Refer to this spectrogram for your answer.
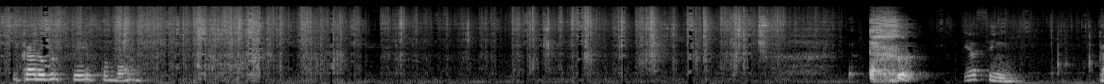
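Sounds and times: scratchy rustling and crinkling: 0.0s - 8.5s, 9.3s - 11.0s.

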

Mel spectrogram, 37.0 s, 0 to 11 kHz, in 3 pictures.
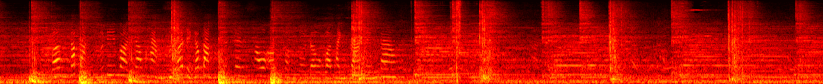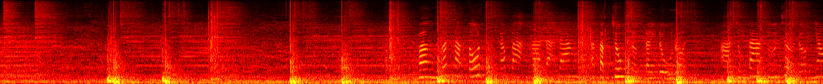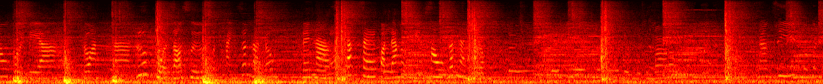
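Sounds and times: smaller drums: 0.0s - 37.0s
deep barrel drum strikes: 0.4s - 4.5s, 13.9s - 15.8s, 16.6s - 29.0s.

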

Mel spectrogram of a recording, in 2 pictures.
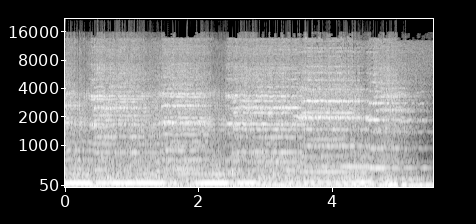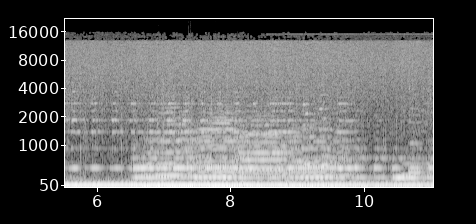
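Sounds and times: low drone: 0.0s - 11.0s
sustained music chords: 0.0s - 11.0s.

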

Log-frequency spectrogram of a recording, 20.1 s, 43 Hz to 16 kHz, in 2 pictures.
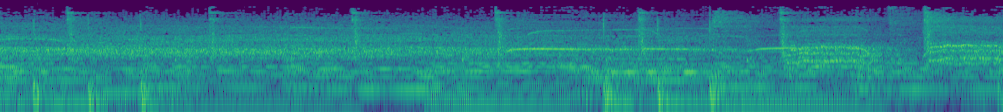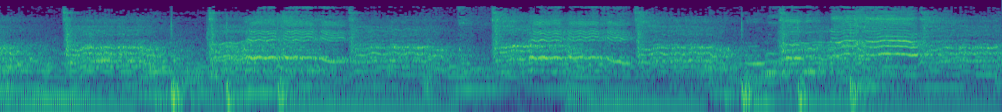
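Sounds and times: backing track music: 0.0s - 20.0s
voices singing held notes: 7.8s - 20.0s.

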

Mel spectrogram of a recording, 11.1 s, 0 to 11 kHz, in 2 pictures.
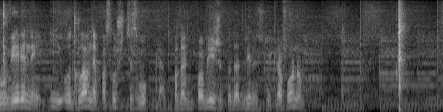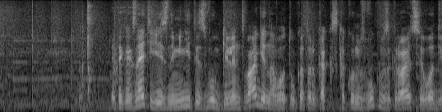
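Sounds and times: background music: 0.0s - 11.0s
cabinet door shutting click: 4.9s - 5.2s.

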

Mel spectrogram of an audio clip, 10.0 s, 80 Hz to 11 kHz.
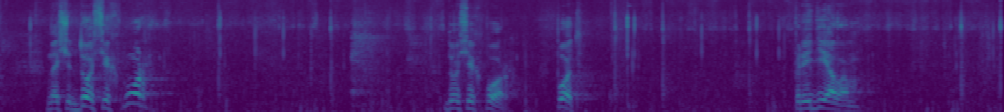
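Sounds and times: chalk scratching on blackboard: 0.8s - 10.0s.

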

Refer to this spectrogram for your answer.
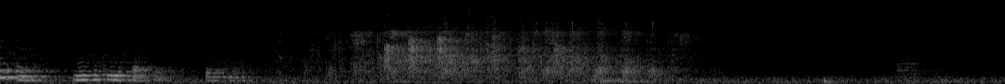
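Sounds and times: audience applauding: 2.8s - 7.1s.

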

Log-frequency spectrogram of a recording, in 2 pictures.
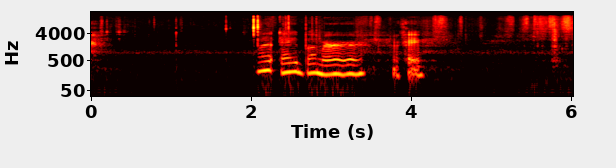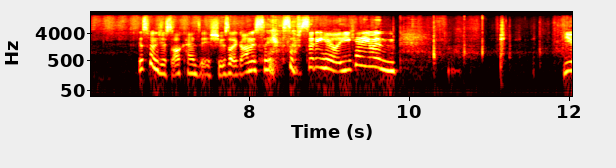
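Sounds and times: paper card rustling: 10.2s - 12.0s.

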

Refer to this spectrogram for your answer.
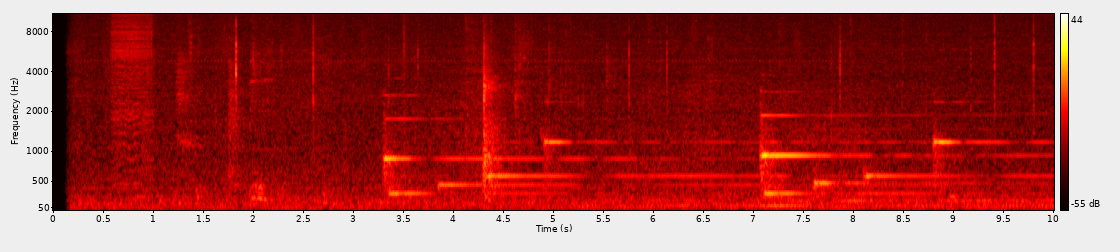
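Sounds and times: steady low hum: 0.2s - 10.0s.

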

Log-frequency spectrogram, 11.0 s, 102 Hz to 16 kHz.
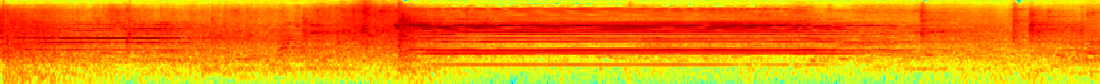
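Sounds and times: arena horn blast: 3.9s - 9.7s.

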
